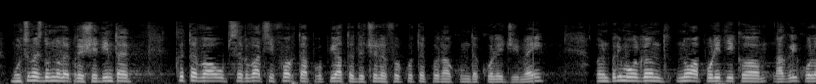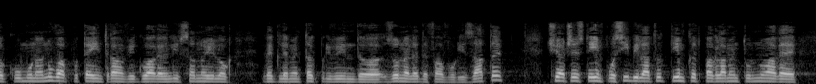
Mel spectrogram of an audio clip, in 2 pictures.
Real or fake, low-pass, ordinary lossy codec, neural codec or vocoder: real; none; none; none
